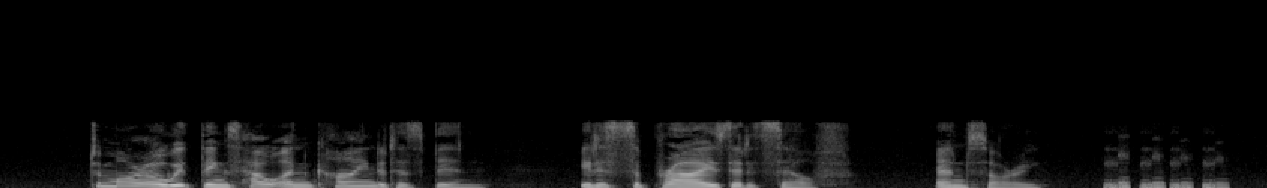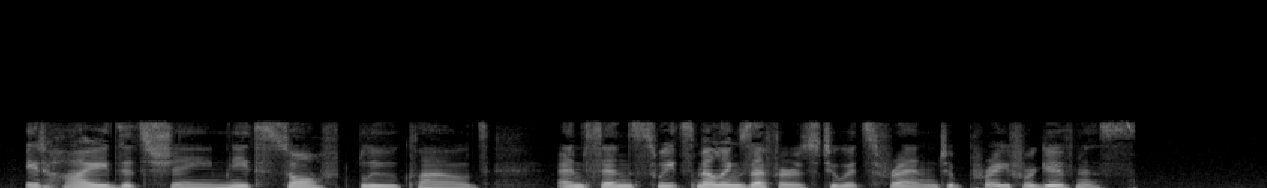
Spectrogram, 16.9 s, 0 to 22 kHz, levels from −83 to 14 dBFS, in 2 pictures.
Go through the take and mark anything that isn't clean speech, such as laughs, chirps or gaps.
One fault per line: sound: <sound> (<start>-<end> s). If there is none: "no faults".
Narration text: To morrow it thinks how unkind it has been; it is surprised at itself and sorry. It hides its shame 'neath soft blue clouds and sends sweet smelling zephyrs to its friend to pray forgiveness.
sound: laugh (7.4-8.2 s)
